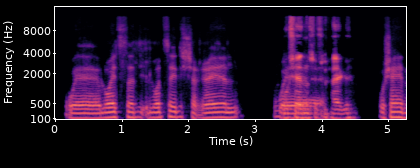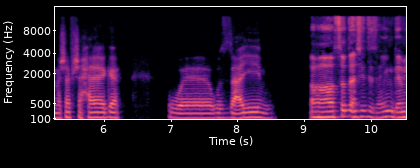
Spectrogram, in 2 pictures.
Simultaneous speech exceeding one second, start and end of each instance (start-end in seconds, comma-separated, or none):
none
